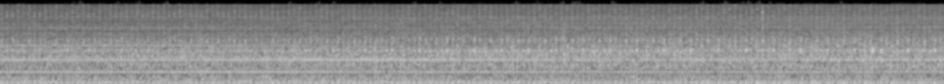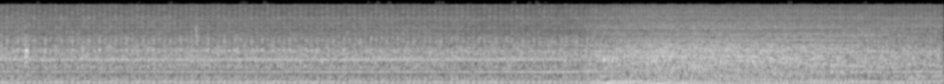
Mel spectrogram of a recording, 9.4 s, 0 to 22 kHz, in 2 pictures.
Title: Volvo 850R outo ääni moottorista / weird noise engine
